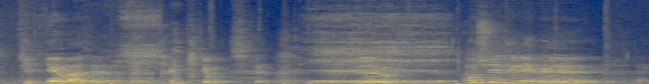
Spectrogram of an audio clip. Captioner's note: inhaling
